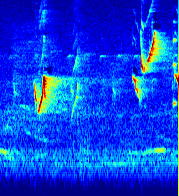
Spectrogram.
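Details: Northern Cardinal singing: two clear slurred whistled notes about one and a half seconds apart, the second rising then falling, with a fainter note between them and a soft low hum underneath.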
